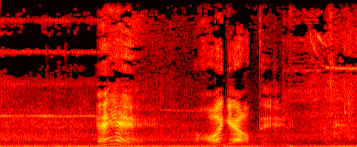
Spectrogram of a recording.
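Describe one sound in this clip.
A woman exclaims with a rising and falling voice.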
